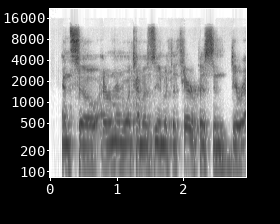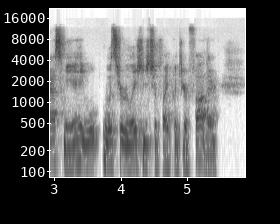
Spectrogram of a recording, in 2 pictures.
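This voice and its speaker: Over noticeable background noise, a man with an American accent and a medium pitch speaks at a very fast pace, with hardly any pauses and very even loudness. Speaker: recovering addict sharing story. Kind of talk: testimony. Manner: halting.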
